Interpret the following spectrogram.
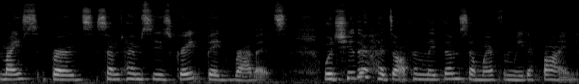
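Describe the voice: Fairly even intonation in plain reading aloud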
